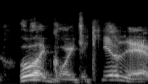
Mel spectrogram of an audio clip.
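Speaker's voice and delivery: put-on gruff cartoon voice. Speaker quoting a male movie character's line, gruff cartoon voice. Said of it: "he's got the gruff cartoon voice".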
